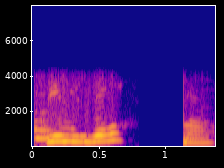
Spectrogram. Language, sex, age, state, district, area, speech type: Bengali, female, 30-45, West Bengal, Uttar Dinajpur, urban, conversation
